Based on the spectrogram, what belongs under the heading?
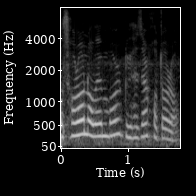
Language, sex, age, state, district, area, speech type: Assamese, male, 30-45, Assam, Nalbari, rural, spontaneous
